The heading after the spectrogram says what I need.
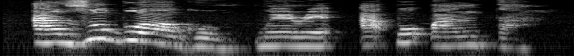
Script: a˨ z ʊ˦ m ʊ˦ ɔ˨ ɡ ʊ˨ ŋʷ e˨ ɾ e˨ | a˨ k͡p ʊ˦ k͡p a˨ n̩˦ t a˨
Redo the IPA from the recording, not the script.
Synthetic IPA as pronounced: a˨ z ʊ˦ b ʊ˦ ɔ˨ ɡ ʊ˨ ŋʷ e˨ ɾ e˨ | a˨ k͡p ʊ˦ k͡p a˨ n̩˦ t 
